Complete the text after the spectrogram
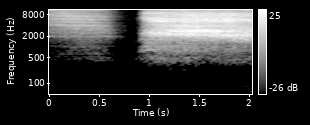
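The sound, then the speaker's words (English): Breathing during a breathing exercise: a breathy hiss, a brief near-silent pause, then a louder, steady breath sound held to the end, with no speech. “Hold it there and breathe.”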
